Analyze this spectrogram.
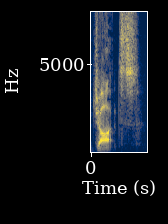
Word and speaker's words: JWT: on the slide so jwt's are pronounced jots this stands for a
